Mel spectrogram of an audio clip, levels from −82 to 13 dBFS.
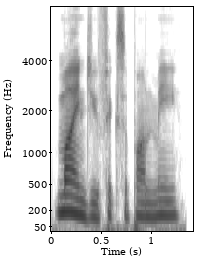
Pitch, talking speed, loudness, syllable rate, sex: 145 Hz, 210 wpm, -18 LUFS, 4.9 syllables/s, male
